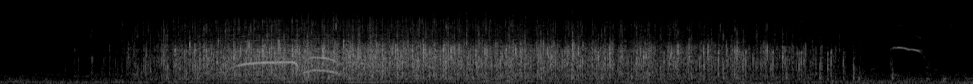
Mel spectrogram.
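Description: A crowd applauds and cheers loudly outdoors.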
